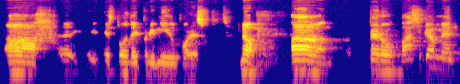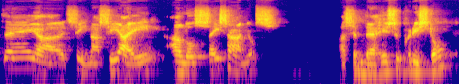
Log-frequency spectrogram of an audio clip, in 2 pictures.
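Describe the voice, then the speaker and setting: A man from the United States, a missionary pastor, answering interview questions hesitantly with drawn-out fillers and self-deprecating humor. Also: medium pitch, sharp tone, low-quality recording.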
